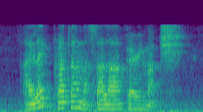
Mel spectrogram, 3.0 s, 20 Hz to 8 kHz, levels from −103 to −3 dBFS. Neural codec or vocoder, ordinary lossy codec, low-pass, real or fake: codec, 16 kHz, 16 kbps, FreqCodec, smaller model; AAC, 16 kbps; 7.2 kHz; fake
